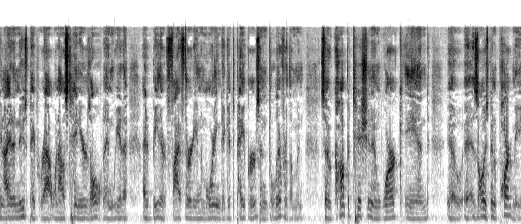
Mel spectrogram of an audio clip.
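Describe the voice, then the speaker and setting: Noticeable background noise sits behind a man speaking at a very fast pace. He has an American accent, a medium pitch and ordinary pitch variation. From Pittsburgh, western Pennsylvania. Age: 60s. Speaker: political candidate. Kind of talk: closing statement at candidate forum. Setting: stage with audience. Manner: halting, many fillers.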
